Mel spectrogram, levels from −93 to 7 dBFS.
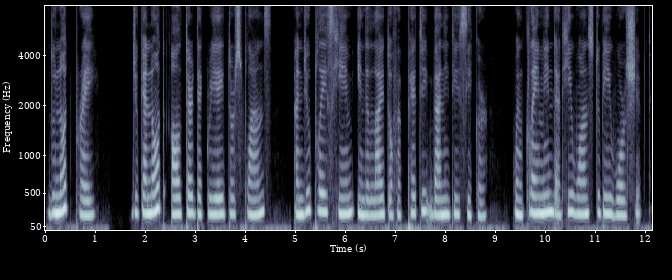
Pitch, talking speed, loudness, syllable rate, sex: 220 Hz, 145 wpm, -16 LUFS, 4.0 syllables/s, female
